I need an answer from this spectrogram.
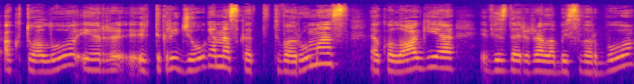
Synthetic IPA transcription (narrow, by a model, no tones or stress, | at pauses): ɐkt̪uɐlˠʊɪrɪrt̪ʲɪkrɐɪd͡ʒʲɛʊɡʲɛmʲɛskɐt̪t̪ʋɐɾʊmɐs | ɛkoːlˠoːɡʲɪjɛ | ʋʲɪsd̪ɐɾiːɾɐlˠɐbɐɪsʋɐrbʊ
